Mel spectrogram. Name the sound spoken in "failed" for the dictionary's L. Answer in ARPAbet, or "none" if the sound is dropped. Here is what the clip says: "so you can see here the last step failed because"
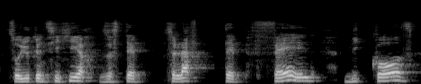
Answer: L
